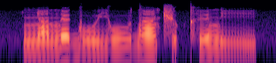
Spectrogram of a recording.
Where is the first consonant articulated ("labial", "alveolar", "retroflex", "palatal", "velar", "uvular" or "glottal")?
palatal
